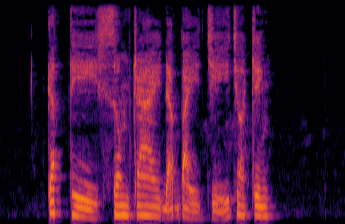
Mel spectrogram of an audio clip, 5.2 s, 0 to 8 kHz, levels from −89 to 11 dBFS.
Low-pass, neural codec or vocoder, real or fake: 7.2 kHz; codec, 16 kHz, 16 kbps, FreqCodec, larger model; fake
